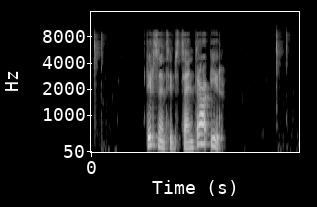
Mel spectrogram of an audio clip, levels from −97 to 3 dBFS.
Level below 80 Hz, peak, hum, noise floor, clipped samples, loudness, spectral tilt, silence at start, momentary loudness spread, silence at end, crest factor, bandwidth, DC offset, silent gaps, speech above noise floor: -76 dBFS; -6 dBFS; none; under -90 dBFS; under 0.1%; -24 LUFS; -4.5 dB/octave; 0.05 s; 23 LU; 1.55 s; 20 dB; 10 kHz; under 0.1%; 0.64-0.76 s; over 67 dB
